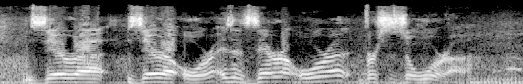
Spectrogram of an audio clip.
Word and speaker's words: Zeraora: Zeraora. Now we're talking. Now I know how to pronounce it. Zeraora.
